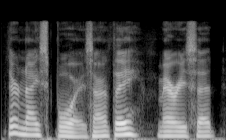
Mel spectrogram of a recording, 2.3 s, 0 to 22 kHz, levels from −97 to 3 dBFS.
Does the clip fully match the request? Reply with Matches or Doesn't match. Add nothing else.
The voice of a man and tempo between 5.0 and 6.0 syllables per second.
Matches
